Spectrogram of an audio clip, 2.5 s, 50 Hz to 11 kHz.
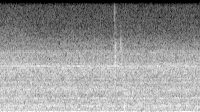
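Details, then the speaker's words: Diehl 52-inch antique ceiling fan, late 1920s–early 1930s, worn motor shaft, filled with about three ounces SAE 30 oil, running on low speed: steady low hum under blade air rush, the buzz of the speed coil atop the motor; furnace audible in background. "you can hear the buzz and also the furnace in the background it is a speed it uses a coil for speed speed coil"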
